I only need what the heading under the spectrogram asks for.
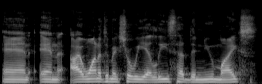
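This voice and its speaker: A man from Puerto Rico hosts a casual podcast interview in a studio, joking, cursing freely, and often restarting his sentences. His medium-pitched voice is brisk, level, and darkish, captured on a studio mic.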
